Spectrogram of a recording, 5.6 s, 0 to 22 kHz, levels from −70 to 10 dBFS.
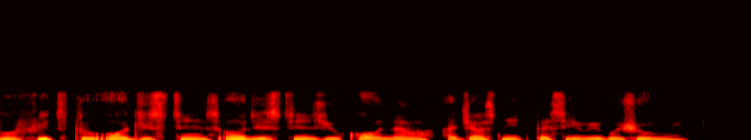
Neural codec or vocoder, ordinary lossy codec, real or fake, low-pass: codec, 16 kHz, 2 kbps, X-Codec, HuBERT features, trained on balanced general audio; none; fake; none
